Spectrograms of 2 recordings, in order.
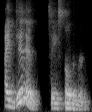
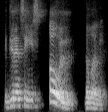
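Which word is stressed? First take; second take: didn't; stole. First: The word didn't carries the stress. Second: The word stole carries the stress. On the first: The speaker denies having said it. "Hindi ko sinabi" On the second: The money was borrowed, not stolen. "Hindi naman yan, ninakaw eh. Hiniram lang"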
